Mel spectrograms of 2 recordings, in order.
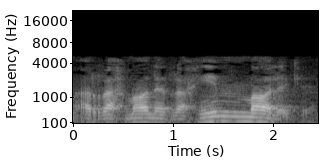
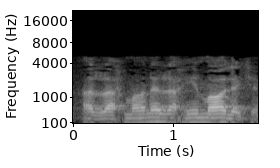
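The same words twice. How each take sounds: First: «الرحیم مالکه» with a silent mim then a second mim with fatha; «الرحیمْ مالکه» two distinct mims in one breath; two mims, joined with sukun. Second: «الرحیم مالکه» with the mim of «الرحیم» left out entirely; dropped mim, wrong. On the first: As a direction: say both mims of «الرحیم مالکه» clearly, the first without its vowel. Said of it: "میم رو قشنگ ساکنش رو میگه، بعدم میم دوم رو میگه". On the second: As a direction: run «الرحی» straight into «مالکه», only one mim. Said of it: "میمش رو نمیگه، میم مالک رو میگه". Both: Shown as a demonstration.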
